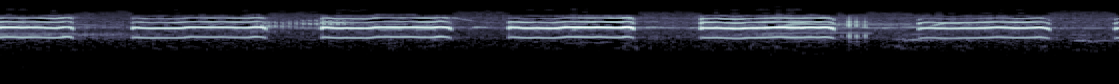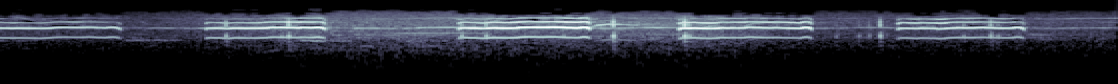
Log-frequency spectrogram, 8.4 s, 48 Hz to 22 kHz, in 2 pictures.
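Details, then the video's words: Black-tailed godwit on the Bug River repeats a steady, nasal, ringing note rich in overtones, about once every 0.7 seconds, with a second calling bird overlapping near the end. "Rycyki na Bugu"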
